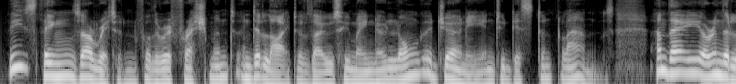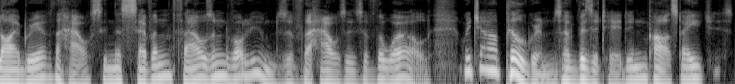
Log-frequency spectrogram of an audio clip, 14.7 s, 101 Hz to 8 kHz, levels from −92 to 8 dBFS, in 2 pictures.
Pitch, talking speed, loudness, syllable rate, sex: 125 Hz, 190 wpm, -18 LUFS, 5.2 syllables/s, male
